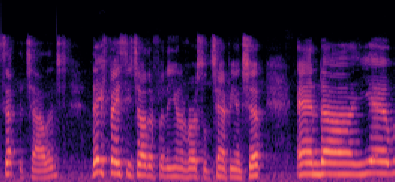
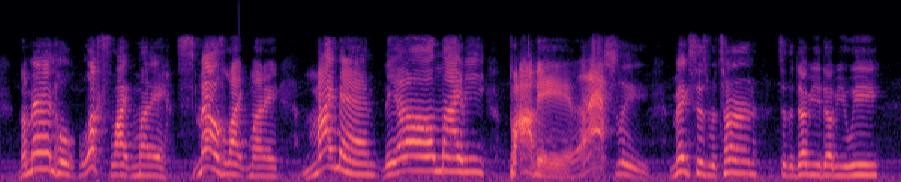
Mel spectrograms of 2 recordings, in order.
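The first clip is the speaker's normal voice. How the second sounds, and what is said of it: Leo Rush wrestling announcer voice. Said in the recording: “in my Leo Rush voice.”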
